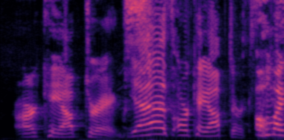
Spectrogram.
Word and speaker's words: archaeopteryx: the um and bear with me on the pronunciation here the akiopteryx archaeopteryx yes rk optics oh my gosh that was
